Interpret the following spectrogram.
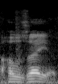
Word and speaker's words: Hosea: what they told me Hosea that's the English pronunciation of it let's look at it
